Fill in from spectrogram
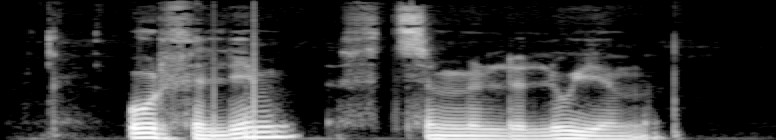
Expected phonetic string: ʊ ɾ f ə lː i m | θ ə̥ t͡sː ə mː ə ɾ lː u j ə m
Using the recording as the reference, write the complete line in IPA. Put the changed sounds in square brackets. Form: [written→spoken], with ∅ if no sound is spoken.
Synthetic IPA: ʊ ɾ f ə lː i m | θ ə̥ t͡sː ə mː ə [ɾ→l] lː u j ə m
